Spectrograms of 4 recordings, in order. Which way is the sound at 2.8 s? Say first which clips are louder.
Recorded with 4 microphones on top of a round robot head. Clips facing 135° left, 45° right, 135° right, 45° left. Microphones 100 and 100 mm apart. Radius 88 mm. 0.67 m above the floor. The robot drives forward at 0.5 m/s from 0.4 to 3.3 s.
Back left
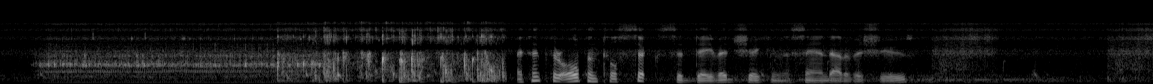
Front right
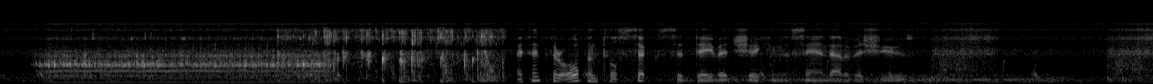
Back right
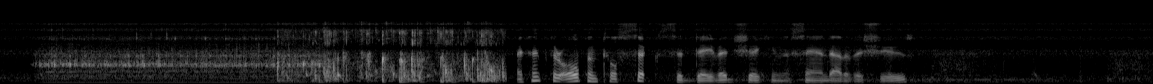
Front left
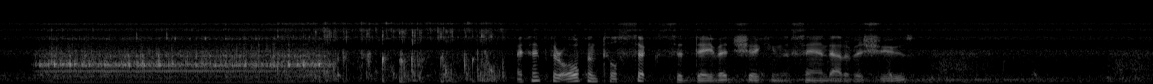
Back left 5 dB, back right 5 dB; 165° right.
